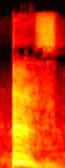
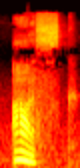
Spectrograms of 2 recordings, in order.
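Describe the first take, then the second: First: The vowel is a flat 'ae' sound. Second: The vowel is a long open 'ah' sound. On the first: "Tapi kalau dalam American English" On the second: "Jadi seperti ada hanya di tengah"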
